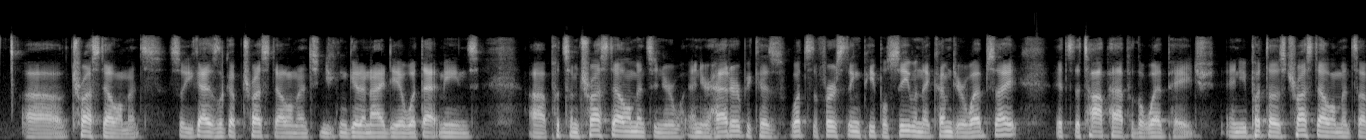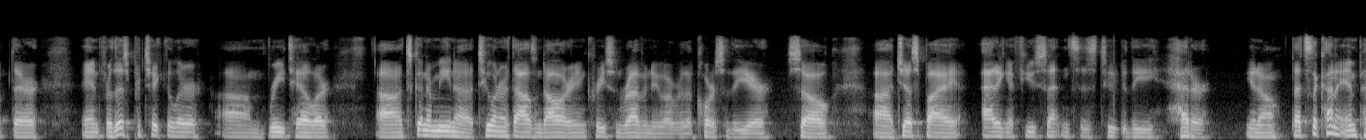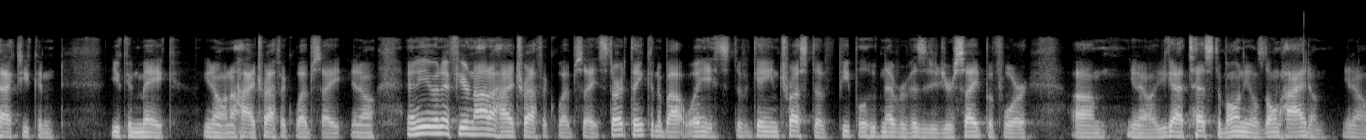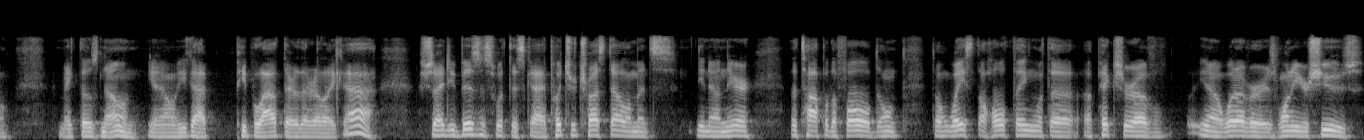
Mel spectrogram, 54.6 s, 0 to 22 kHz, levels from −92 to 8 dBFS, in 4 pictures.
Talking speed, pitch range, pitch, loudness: 220 wpm, 110-135 Hz, 120 Hz, -19 LUFS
